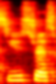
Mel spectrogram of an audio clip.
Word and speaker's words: eustress: something that is a good positive can you spell that for me yes e-u-s-t-r-e-s-s you stress which is a good i can still stress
